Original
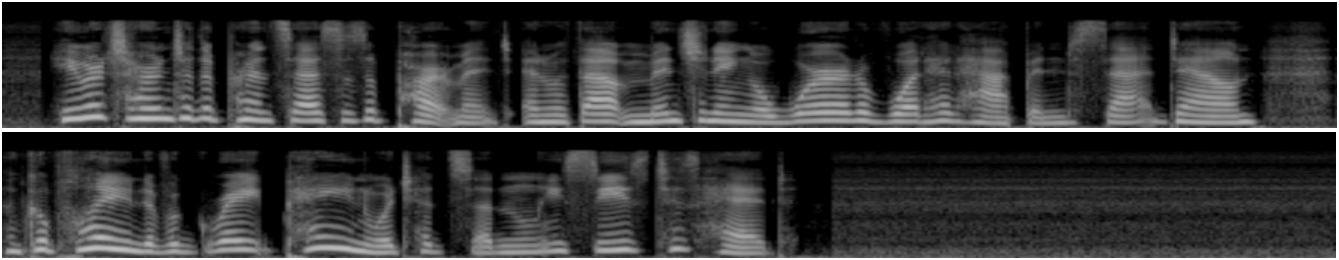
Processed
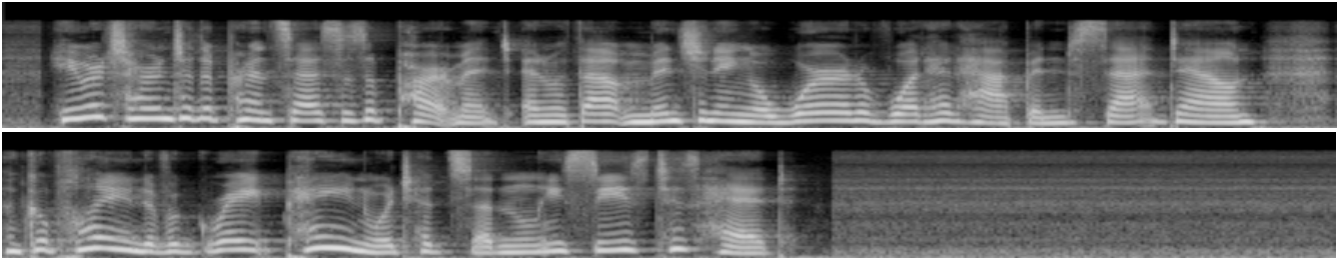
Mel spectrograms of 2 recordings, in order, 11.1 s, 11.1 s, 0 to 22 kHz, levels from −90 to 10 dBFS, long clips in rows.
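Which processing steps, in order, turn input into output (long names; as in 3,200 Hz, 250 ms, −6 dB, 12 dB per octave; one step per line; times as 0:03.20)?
in parallel at −3 dB: downward compressor, threshold −34 dBFS, peak gain reduction 17 dB
on the sum: dense smooth reverb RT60 0.54 s, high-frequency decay 0.8×, DRR 18.5 dB
boost into a limiter +17.5 dB
level −1 dB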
